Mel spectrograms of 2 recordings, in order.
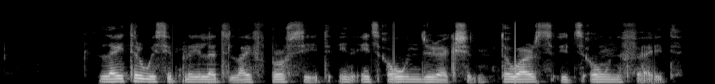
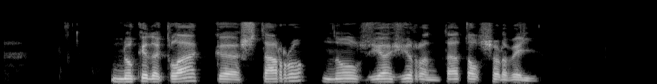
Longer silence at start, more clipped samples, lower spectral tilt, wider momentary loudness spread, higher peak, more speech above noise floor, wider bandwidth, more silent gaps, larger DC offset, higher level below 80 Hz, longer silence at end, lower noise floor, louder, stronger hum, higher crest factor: about the same, 1 s vs 1.1 s; neither; about the same, -5.5 dB/octave vs -4.5 dB/octave; first, 11 LU vs 7 LU; second, -6 dBFS vs -2 dBFS; second, 53 dB vs 63 dB; about the same, 7.8 kHz vs 7.8 kHz; neither; neither; about the same, -58 dBFS vs -60 dBFS; second, 0.4 s vs 1.2 s; second, -74 dBFS vs -81 dBFS; second, -22 LUFS vs -19 LUFS; neither; about the same, 16 dB vs 20 dB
